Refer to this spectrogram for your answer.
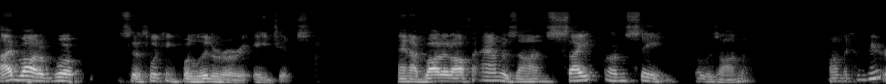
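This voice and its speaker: A man's fairly high voice with a dark, mellow tone, somewhat breathy, in an American accent, at a moderate pace with lively intonation and long, frequent pauses. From New York City, Brooklyn. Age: 80s+. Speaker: author. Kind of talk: interview.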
